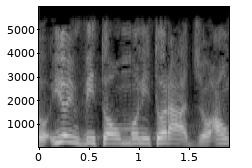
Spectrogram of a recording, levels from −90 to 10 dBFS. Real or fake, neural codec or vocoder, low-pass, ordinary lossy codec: real; none; 5.4 kHz; none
